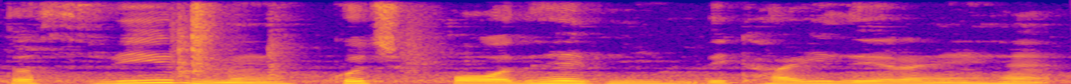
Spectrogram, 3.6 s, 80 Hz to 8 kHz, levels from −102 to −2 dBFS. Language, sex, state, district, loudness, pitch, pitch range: Hindi, male, Uttar Pradesh, Lalitpur, -16 LUFS, 150 Hz, 135-180 Hz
